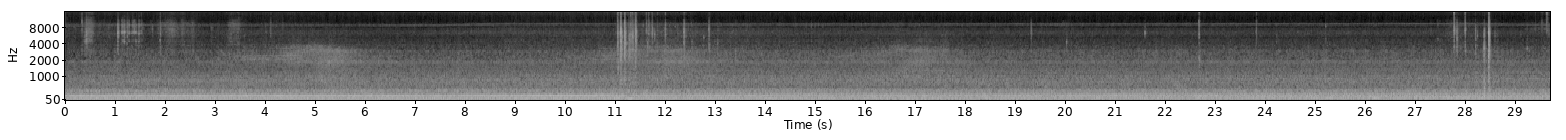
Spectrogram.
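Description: Truck cab interior at steady motorway speed: the diesel engine and road noise make a constant low drone with a steady hum. A few brief clicks come about eleven seconds in and again near the end.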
